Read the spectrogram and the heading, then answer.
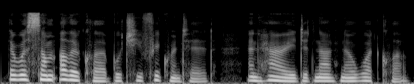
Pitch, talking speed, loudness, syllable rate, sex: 165 Hz, 215 wpm, -17 LUFS, 5.5 syllables/s, female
